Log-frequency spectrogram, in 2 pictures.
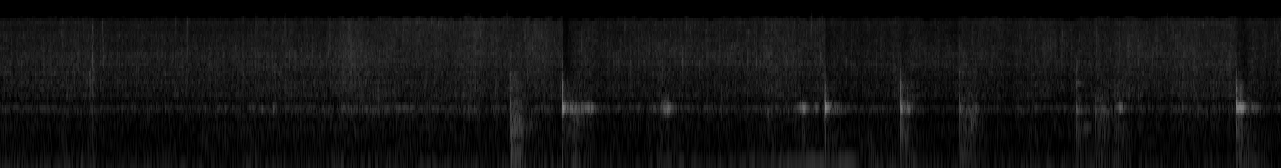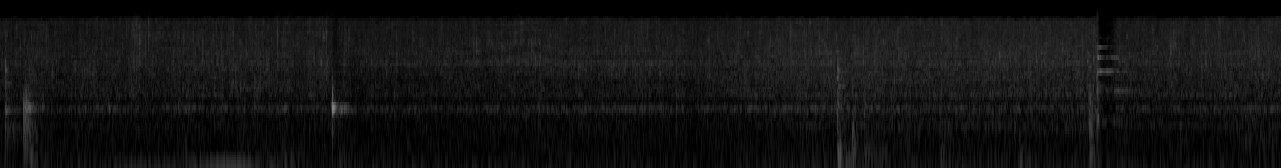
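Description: Sliced peppers, carrot and onion sizzling in oil in a nonstick wok, with a steady hiss. A wooden spatula stirs them, knocking and scraping against the pan several times in the first half and twice more near the end.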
